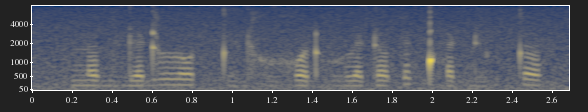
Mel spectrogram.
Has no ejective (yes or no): yes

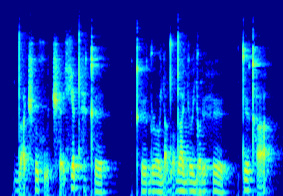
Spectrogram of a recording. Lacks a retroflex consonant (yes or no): yes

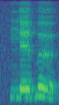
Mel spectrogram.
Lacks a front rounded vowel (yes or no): no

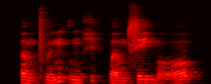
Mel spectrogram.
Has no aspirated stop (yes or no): no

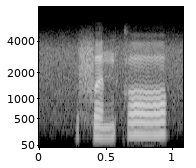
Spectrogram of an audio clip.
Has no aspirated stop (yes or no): yes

